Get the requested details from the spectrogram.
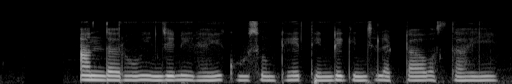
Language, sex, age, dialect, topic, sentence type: Telugu, female, 18-24, Southern, agriculture, statement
